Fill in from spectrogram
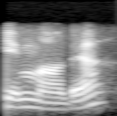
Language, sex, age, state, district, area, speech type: Sanskrit, male, 18-30, Kerala, Kottayam, urban, conversation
